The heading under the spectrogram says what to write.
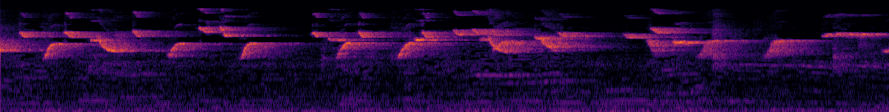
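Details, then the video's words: Colombian saffron finch giving its song: a steady sequence of loud, high, downward-sliding chips repeated several times per second, crisp and energetic. "Canto canário da Terra Colômbia"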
